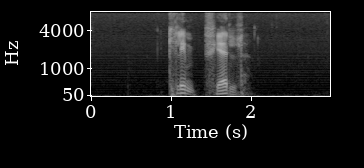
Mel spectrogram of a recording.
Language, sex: Swedish, male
